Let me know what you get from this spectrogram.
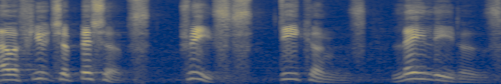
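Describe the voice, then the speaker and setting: With an English accent, a man talks at a high pitch, his voice making very wide pitch swings. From England. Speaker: priest and seminary dean. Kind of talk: lecture. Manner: formal.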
